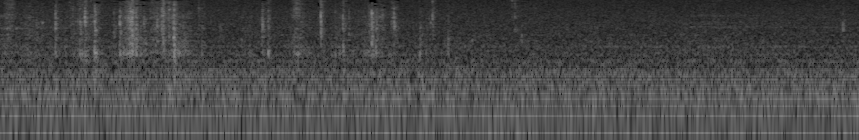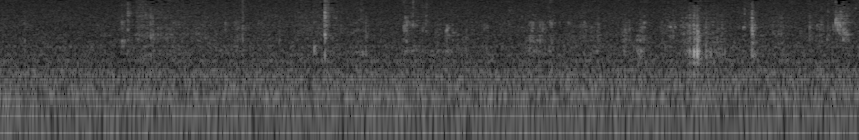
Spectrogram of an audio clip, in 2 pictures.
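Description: Close-up chewing and biting of a sub sandwich, with short clicks and crunches scattered through, over a steady low hum in a car's cabin.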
